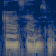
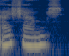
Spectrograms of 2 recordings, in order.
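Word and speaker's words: الشمس: bukan asyamsu betul gak bukan alsyamsu jadi Alif lamnya ini seperti hanya ee nampang saja di situ jadi dia tidak terbaca bukan alsyamsu ya tapi dia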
